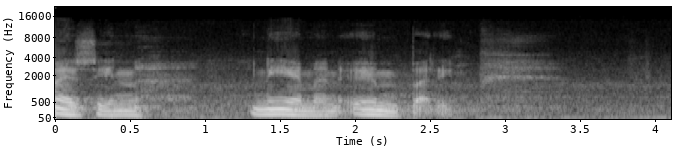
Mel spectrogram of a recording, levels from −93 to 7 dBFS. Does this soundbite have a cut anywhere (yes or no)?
no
